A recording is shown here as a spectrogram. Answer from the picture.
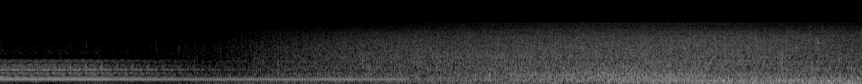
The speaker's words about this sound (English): Listen to the sound of the sea. The sound of the sea, the surf, the ceaseless, measured sound of the sea.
